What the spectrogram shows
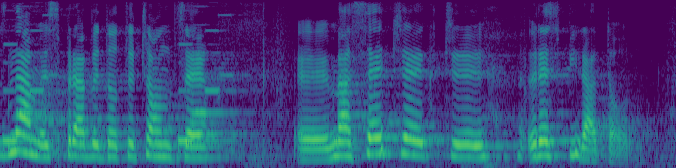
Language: Polish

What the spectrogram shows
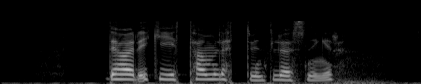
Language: Norwegian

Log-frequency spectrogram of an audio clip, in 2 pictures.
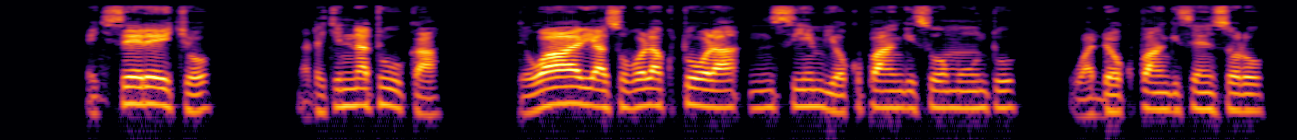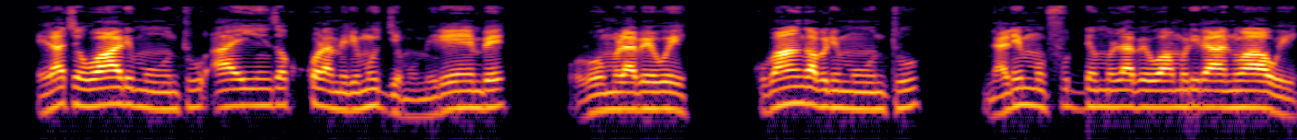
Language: Ganda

